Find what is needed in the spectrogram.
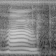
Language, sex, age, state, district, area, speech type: Hindi, female, 45-60, Uttar Pradesh, Mau, rural, read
